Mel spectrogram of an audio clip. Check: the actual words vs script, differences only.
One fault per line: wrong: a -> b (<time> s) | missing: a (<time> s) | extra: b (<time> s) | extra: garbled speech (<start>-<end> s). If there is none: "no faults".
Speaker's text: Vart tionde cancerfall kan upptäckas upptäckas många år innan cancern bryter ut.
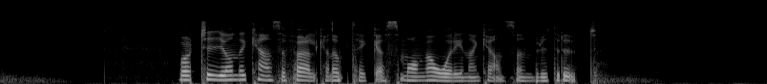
missing: upptäckas (4.0 s)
